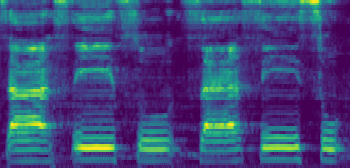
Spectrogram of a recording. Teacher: সিন হচ্ছে জিব্বার আগা দুই দাঁতের আগা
